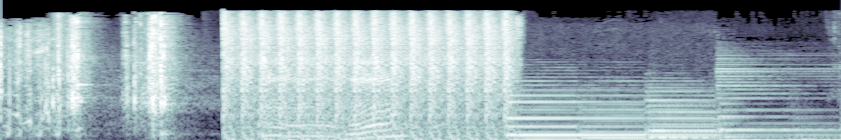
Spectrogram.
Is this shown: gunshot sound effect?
yes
